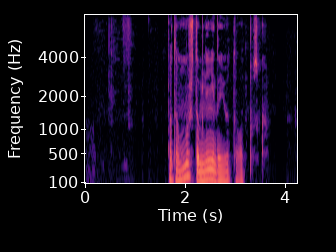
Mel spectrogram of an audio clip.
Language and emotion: Russian, sad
